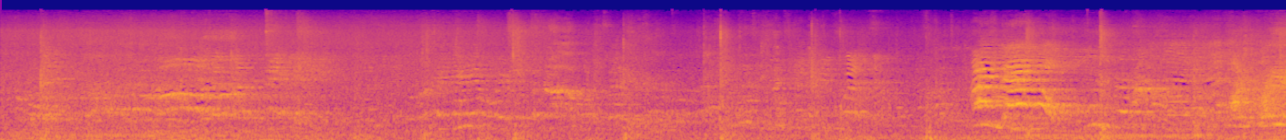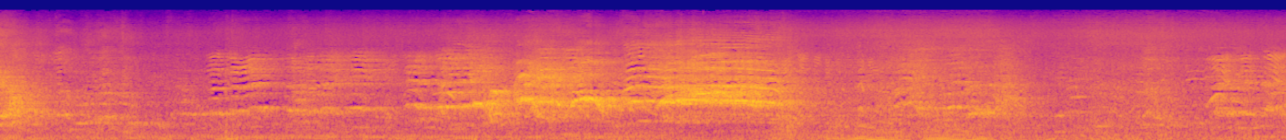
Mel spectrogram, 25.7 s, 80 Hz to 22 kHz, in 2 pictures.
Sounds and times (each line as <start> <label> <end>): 14.8 Walla 25.7
17.2 Screams 23.1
